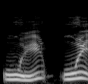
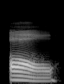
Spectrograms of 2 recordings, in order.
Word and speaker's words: all: 그리고 all the food 할 때 all 아니고요. 더 길게 all 이라고 발음해 주시면 정확해요.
